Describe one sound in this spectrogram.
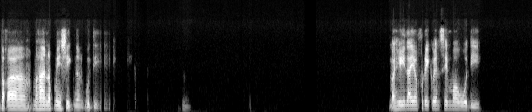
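A man speaks over an online call, in short bursts with pauses.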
